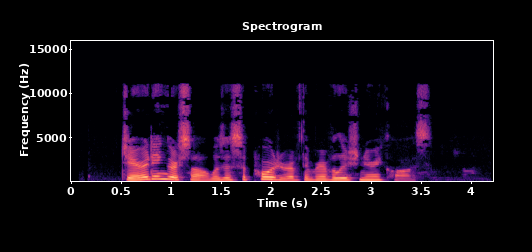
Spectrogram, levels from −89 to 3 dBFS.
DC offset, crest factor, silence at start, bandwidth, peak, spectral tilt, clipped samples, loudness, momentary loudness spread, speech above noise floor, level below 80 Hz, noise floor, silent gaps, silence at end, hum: under 0.1%; 18 dB; 0.5 s; 11.5 kHz; -4 dBFS; -5.5 dB/octave; under 0.1%; -21 LUFS; 17 LU; 42 dB; -74 dBFS; -63 dBFS; none; 0.65 s; none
